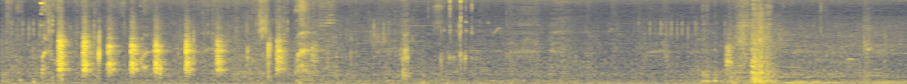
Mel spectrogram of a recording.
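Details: Jindo dog puppy in Jeonju, North Jeolla, Korea, wagging its tail and calling to invite play; a quick run of short sharp yips in the first seconds, then quieter, with one more burst near the end over steady outdoor background.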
